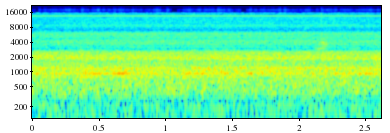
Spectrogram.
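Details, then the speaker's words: VW Vanagon T3 water-cooled blower fan on speed 2, after lubricating the motor shaft bush via a fuel pipe cable-tied to the end shaft: steady, smooth, powerful rushing hum with no squeak. The fan motor spins freely. "can see the green whipper snipper fuel pipe that I've got hooked up there that is simply cable tied to the end shaft of the fiend that's too direct lubricant onto the bush and this is how it's lubricated now you can hear there's no squeak and that's on band level number two doesn't it seem nice it's very powerful also"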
